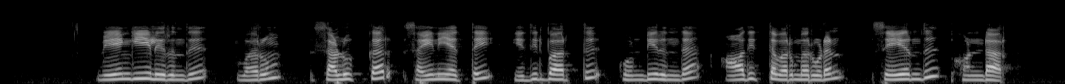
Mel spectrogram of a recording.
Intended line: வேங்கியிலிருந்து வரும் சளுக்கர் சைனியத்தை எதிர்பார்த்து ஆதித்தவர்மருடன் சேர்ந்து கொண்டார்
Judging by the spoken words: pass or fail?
fail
